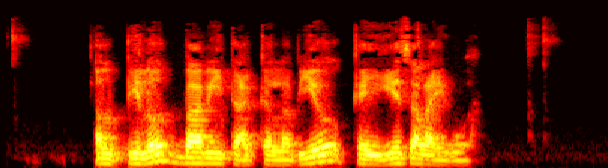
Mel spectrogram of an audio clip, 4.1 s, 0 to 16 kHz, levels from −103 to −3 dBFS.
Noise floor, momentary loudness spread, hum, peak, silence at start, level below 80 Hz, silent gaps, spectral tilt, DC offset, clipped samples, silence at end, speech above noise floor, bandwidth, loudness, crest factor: -66 dBFS; 9 LU; none; -2 dBFS; 0.65 s; -62 dBFS; none; -6.5 dB/octave; under 0.1%; under 0.1%; 0.95 s; 47 dB; 9.2 kHz; -20 LUFS; 18 dB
